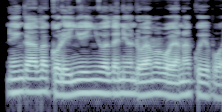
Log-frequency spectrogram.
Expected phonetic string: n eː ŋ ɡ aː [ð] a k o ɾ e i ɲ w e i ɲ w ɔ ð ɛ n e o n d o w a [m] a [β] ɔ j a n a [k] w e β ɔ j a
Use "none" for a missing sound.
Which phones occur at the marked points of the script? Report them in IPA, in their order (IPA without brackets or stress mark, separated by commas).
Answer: ð, m, β, k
